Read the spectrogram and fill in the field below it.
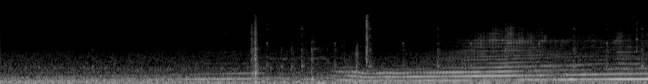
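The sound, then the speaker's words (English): A small, zippy sports car, low to the ground, revs upward in rising pitch, dropping briefly at two quick gear shifts before climbing again, loud and steady over a rumbling road noise, with no talking. “Those little zippy cars that make those, they're really low to the ground, they make those noises.”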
